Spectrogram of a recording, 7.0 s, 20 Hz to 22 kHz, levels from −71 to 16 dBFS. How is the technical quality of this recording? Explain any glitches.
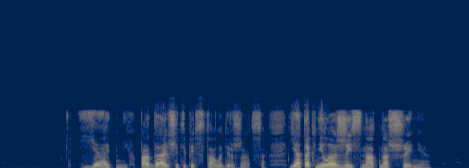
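The speech has one degradation. From 1.83 to 4.92 s a congested Bluetooth link triggered an SBC bit pool drop, consistent with the bit pool falling from 31 to 14, near 99 kbps. Starved of bits, the upper sub-bands get few or no bits and the rest are coarsely quantised, so the treble turns dull and a gritty noise rides on the speech until the rate recovers.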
